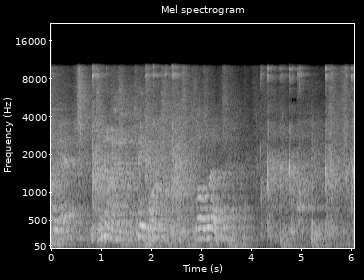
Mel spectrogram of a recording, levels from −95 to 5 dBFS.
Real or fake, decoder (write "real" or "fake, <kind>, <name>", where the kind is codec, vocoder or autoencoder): real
